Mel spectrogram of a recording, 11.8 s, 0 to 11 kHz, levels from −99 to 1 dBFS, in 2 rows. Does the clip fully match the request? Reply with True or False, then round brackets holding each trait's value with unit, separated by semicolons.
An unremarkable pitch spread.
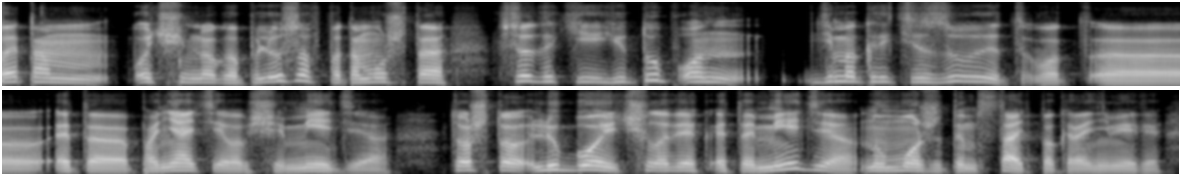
False (6.2 semitones)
